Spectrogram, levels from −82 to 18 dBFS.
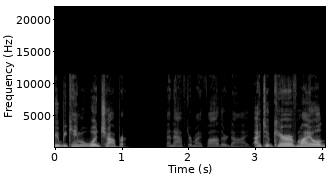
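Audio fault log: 1.02–2.99 s, one channel inverted: the speech drops by about 25 dB to a faint residue, as if most of the sound had been cancelled, then returns at full level. This is likely one stereo channel flipped in polarity, so the centred content common to both sides cancels when summed to mono. On a waveform the envelope collapses to a narrow band for those two seconds. A spectrogram shows the whole band fading to weak traces.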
